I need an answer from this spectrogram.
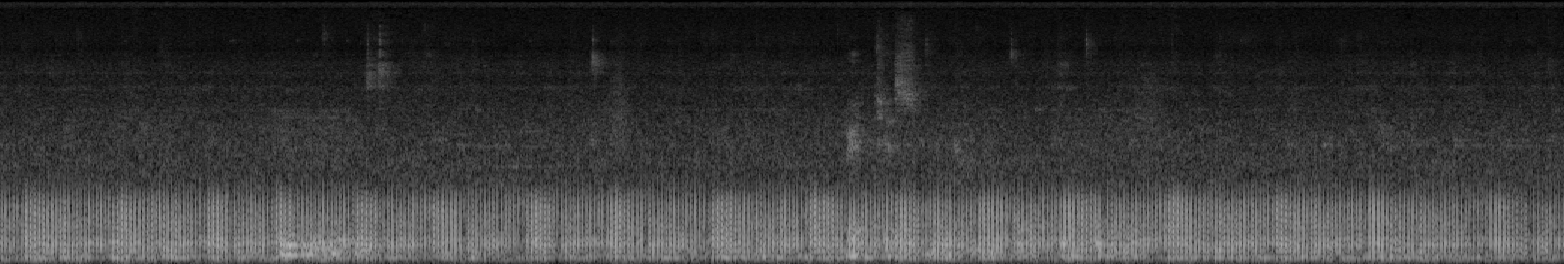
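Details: Kitten; purr; contentment, showing the kitten is happy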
